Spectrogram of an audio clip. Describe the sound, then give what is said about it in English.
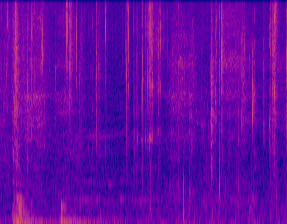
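Two sharp, crisp bites into a crunchy habanero snack, followed by faint, steady chewing and crunching with no talking. “I'm gonna try another piece of this strive. Hold on, let me get some ASMR on this one.”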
